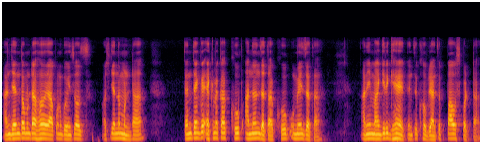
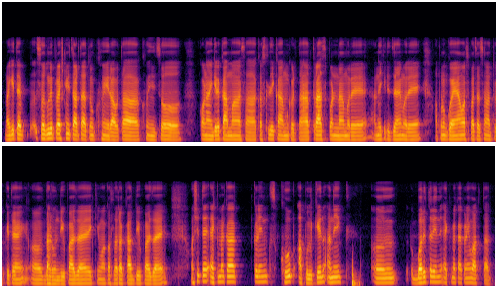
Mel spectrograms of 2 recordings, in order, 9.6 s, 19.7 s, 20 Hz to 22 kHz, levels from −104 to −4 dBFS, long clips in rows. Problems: background sounds at intervals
